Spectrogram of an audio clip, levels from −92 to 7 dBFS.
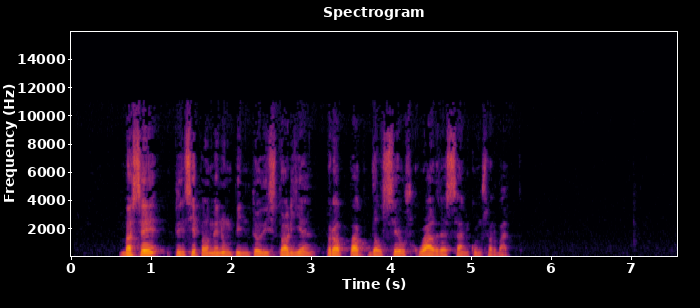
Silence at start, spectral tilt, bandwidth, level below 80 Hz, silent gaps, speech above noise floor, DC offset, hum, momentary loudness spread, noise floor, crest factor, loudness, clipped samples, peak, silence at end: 0.6 s; -5.5 dB/octave; 11 kHz; -50 dBFS; none; 54 dB; under 0.1%; none; 14 LU; -78 dBFS; 20 dB; -25 LUFS; under 0.1%; -6 dBFS; 2.15 s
